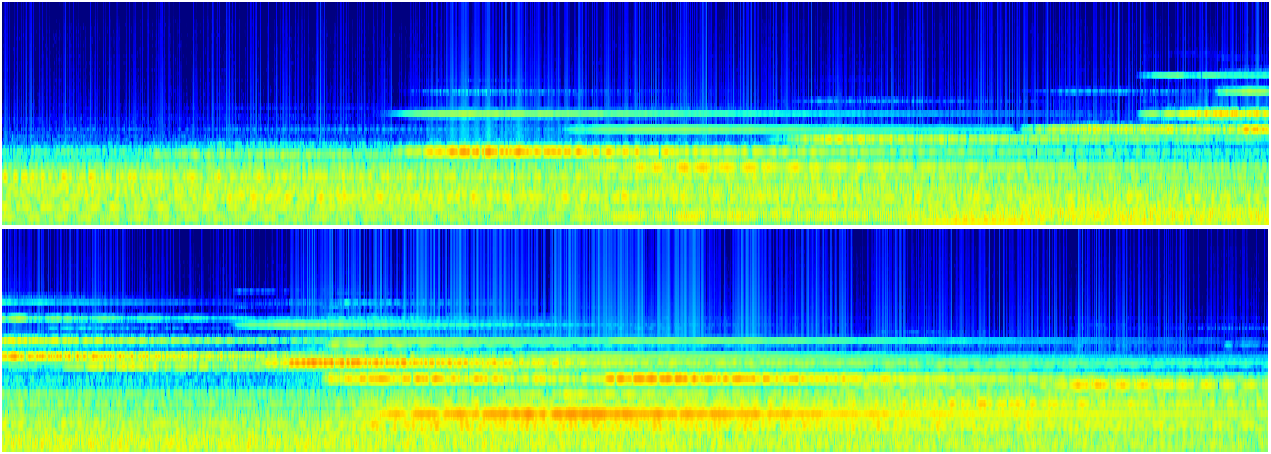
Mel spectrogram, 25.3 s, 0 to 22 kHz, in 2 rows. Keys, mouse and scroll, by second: 0.6 click, 2.3 alt+click, 3.6 click, 6.0 alt+shift+click, 6.3 alt+shift+click, 6.6 middle click, 9.2 ctrl+e, 12.2 middle click, 14.4 click, 15.5 click, 16.6 shift+click, 16.8 shift+click, 18.0 Delete, 20.1 click, 20.5 middle click, 22.5 shift+click, 24.9 Delete.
